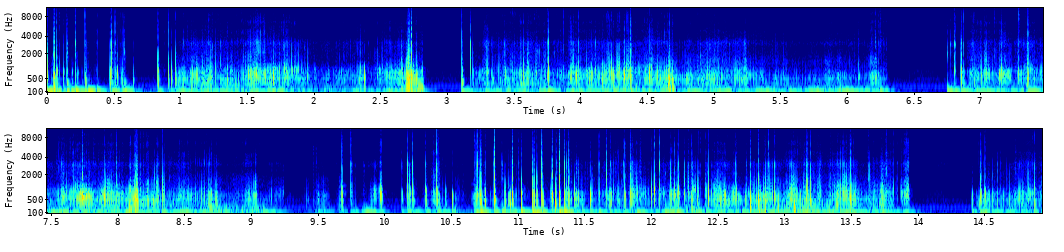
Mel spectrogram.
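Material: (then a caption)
Waxed cotton. A grey dotted beeswax-coated cotton food wrap held over a microphone is scratched and squeezed by long nails, giving dense crinkling, crackling and scraping on the stiff waxed cloth. Bursts of sharp ticks and rustles come in long stretches separated by short silences, with a low steady hum underneath.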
